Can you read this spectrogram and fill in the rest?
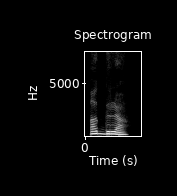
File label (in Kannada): "ಅಗ್ರ", Kannada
